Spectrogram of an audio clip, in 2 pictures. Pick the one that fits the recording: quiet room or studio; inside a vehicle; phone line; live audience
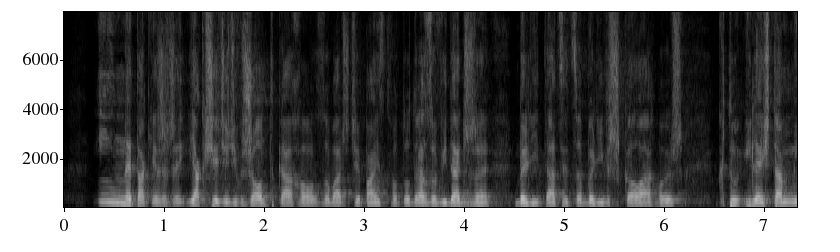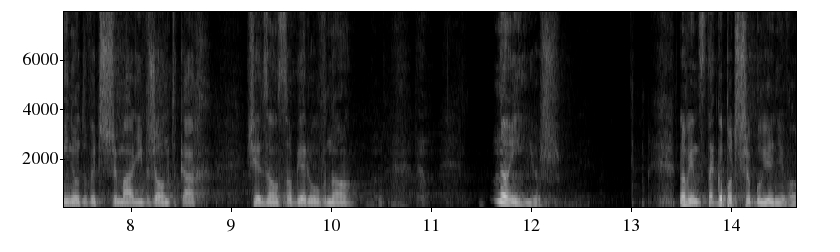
live audience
